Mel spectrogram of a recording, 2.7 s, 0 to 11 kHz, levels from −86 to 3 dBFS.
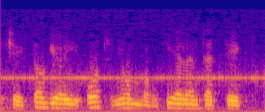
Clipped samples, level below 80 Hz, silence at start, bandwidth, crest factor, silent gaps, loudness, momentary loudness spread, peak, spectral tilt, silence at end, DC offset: under 0.1%; -44 dBFS; 0 s; 5.8 kHz; 14 dB; none; -15 LUFS; 4 LU; -2 dBFS; -10 dB/octave; 0 s; 1%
